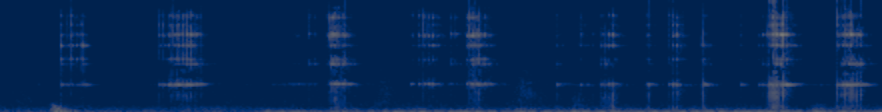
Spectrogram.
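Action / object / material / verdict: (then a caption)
tap / ribbed glass vase / glass / none. Long nails tap a tall, ribbed, clear glass vase held in the hands, producing a series of bright, high clinks that ring only briefly. The taps come in irregular clusters over a faint, steady low hum, and the overall level stays quiet.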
